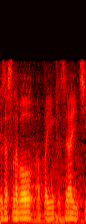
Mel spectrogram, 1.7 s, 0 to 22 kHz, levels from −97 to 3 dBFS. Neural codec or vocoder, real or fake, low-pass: codec, 16 kHz, 0.4 kbps, LongCat-Audio-Codec; fake; 7.2 kHz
